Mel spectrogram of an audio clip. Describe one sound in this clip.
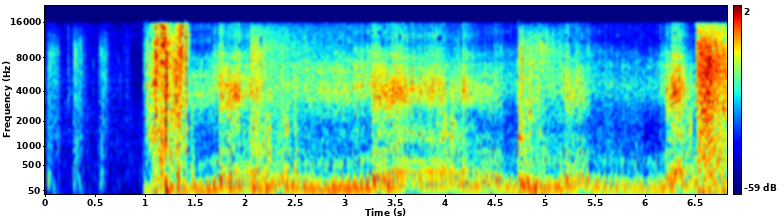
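A buggy engine revs and drones loudly.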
